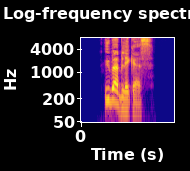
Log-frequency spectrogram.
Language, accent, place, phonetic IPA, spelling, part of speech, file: German, Germany, Berlin, [ˈyːbɐˌblɪkəs], Überblickes, noun, De-Überblickes.ogg
- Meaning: genitive singular of Überblick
